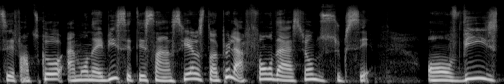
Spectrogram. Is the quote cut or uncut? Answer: uncut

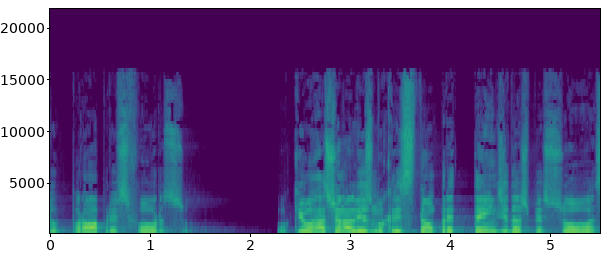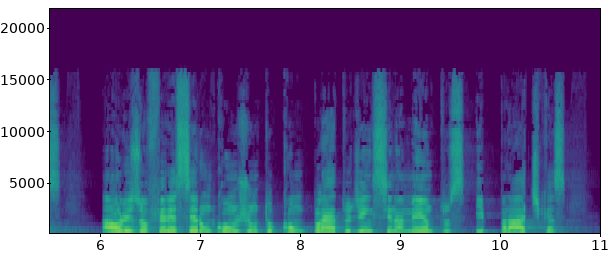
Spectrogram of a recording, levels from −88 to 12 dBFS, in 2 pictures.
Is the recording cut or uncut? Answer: uncut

